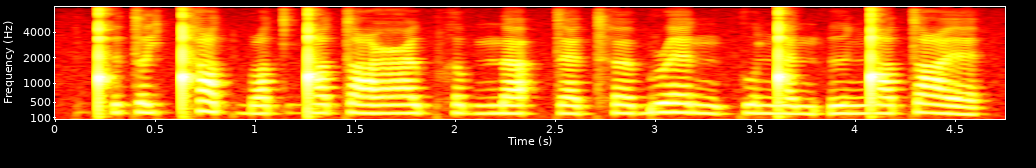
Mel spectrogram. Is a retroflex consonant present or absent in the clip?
absent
